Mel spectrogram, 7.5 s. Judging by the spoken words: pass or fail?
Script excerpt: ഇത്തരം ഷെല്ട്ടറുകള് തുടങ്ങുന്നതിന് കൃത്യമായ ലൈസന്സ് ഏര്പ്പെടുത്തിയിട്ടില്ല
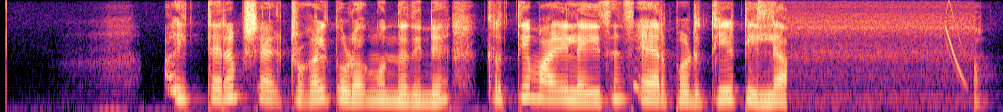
pass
